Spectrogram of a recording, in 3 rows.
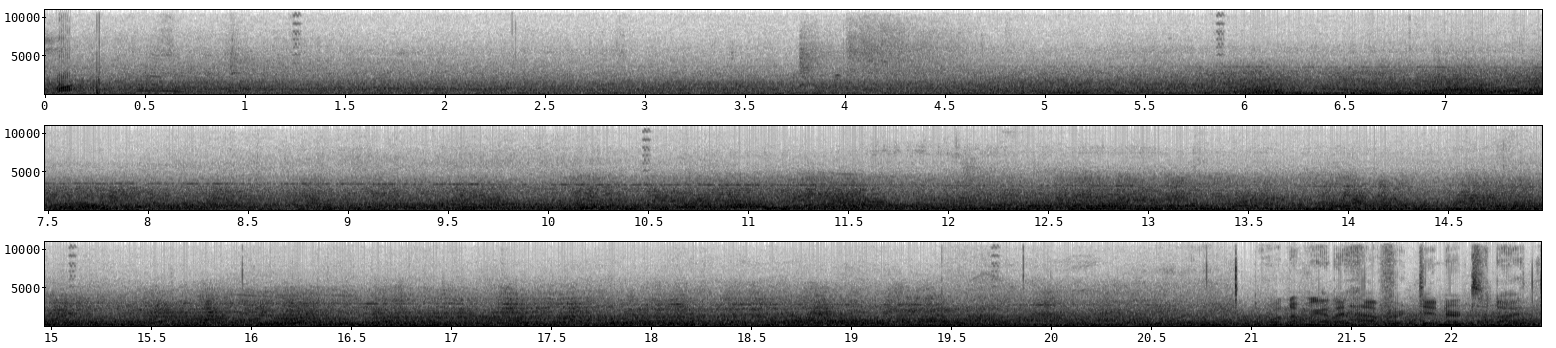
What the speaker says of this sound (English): clear for takeoff, JetBlue 424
